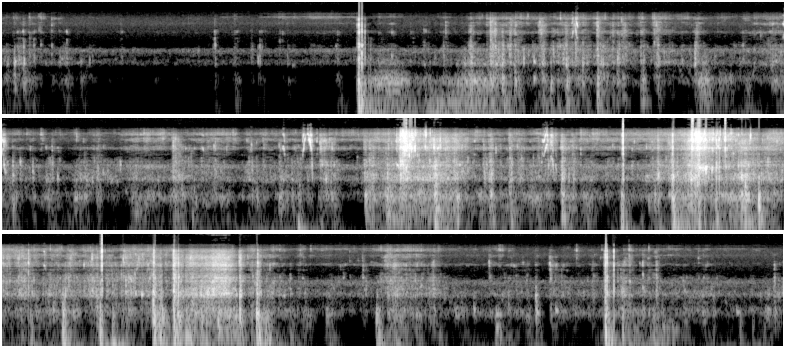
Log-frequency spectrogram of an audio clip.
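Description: Whitewater rushing and splashing around a kayak's bow-mounted action camera as it runs rapids, water slapping the camera with many sharp splashes. Quiet at first, the rush starts suddenly about four seconds in and is loudest around the middle.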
